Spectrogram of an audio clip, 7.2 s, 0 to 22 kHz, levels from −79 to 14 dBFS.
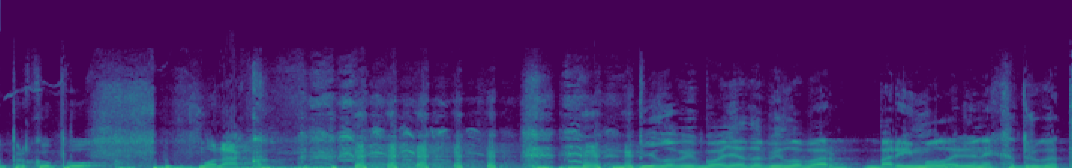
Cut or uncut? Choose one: uncut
